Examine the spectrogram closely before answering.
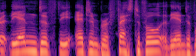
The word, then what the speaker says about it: Edinburgh: I know Edinburgh, and that's how we pronounce it, Edinburgh.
